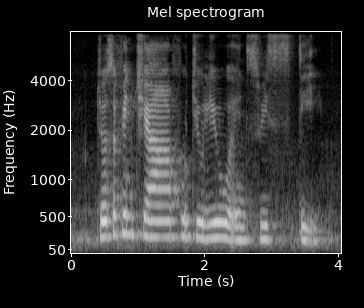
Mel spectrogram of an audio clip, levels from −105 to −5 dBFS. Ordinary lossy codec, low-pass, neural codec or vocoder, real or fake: none; none; codec, 16 kHz, 16 kbps, FunCodec, trained on LibriTTS, 50 frames a second; fake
